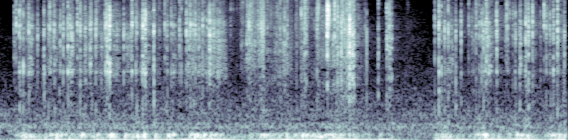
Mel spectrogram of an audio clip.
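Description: Long acrylic nails scratch and tap on a large, solid pink Himalayan salt chunk held close. Fast, bright, gritty scraping comes in bursts over a steady low hum, with a couple of sharper clicks standing out near the middle.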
